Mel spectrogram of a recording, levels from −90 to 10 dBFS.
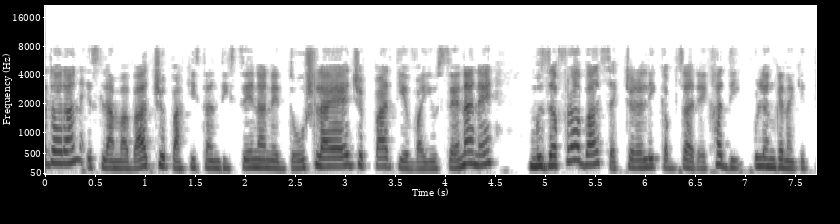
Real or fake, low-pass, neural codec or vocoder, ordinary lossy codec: real; none; none; none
